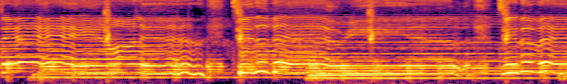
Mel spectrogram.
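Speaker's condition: No condition

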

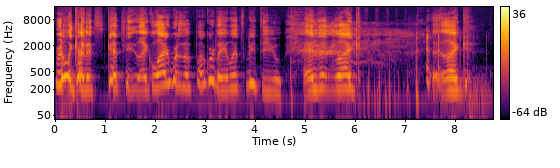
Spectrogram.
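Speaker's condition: Cerebral palsy; from birth, two months premature, umbilical cord around neck, oxygen mask at birth, wheelchair user

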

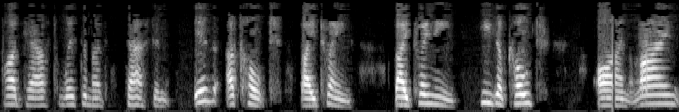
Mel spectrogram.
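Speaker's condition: Cerebral palsy; poor circulation and heavy sweating

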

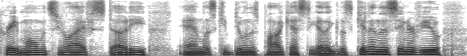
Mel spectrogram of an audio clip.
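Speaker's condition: No condition

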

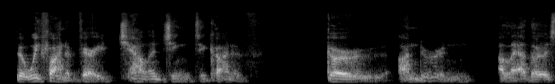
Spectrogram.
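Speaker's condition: Laryngeal cancer; in voice box

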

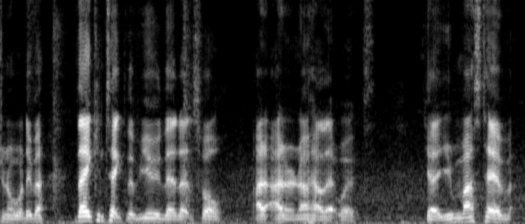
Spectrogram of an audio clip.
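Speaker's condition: Cerebral palsy; morphine not allowed after it

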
